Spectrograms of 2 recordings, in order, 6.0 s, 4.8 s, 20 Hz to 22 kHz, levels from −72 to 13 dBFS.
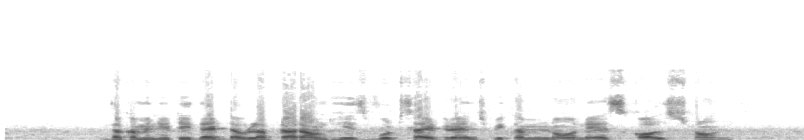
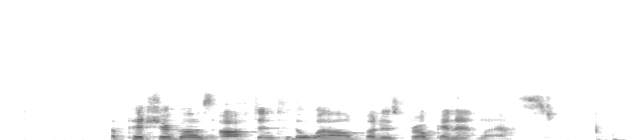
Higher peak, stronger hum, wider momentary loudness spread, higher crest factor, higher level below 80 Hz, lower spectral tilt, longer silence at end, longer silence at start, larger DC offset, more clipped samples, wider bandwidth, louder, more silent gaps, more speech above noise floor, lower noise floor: first, -4 dBFS vs -12 dBFS; neither; second, 8 LU vs 16 LU; about the same, 18 dB vs 18 dB; first, -58 dBFS vs -72 dBFS; first, -5.5 dB/octave vs -2 dB/octave; first, 0.55 s vs 0.2 s; about the same, 0.8 s vs 0.85 s; neither; neither; first, 11.5 kHz vs 7.8 kHz; first, -20 LUFS vs -28 LUFS; neither; second, 28 dB vs 43 dB; second, -48 dBFS vs -72 dBFS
